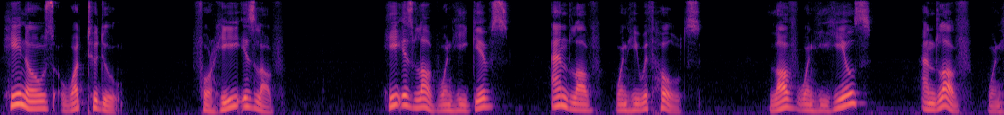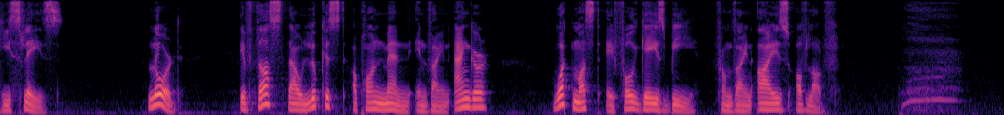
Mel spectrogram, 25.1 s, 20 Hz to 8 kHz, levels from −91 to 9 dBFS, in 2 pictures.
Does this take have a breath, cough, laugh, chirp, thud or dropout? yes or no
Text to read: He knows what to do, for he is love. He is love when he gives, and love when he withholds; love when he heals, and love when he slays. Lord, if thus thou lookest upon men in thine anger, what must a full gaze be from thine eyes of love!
yes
